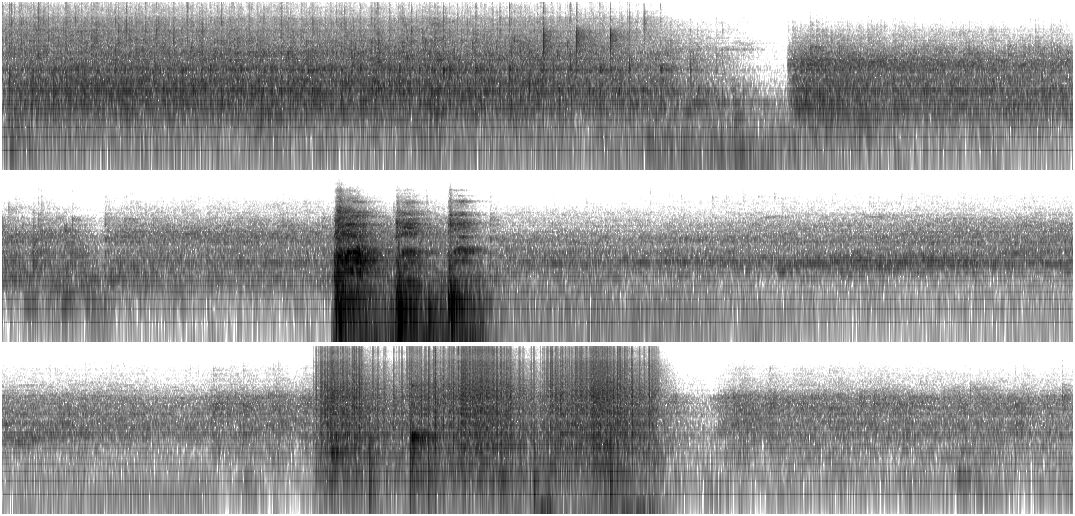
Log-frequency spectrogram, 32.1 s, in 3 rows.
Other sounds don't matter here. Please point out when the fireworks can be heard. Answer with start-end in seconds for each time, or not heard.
24.5-28.0.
